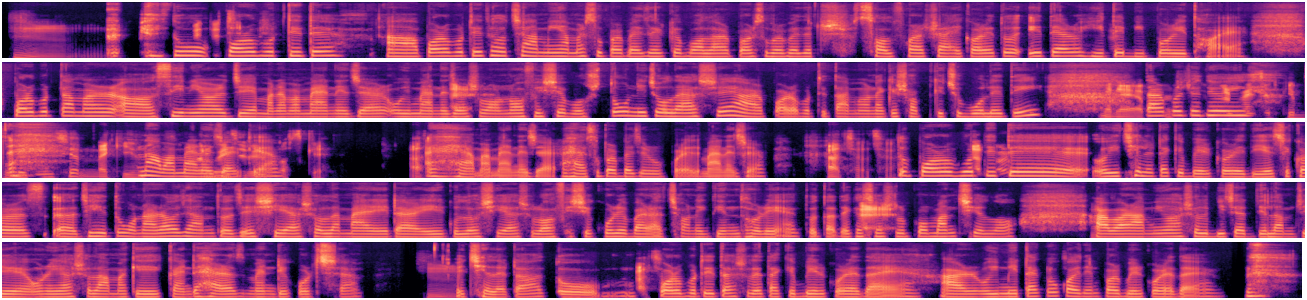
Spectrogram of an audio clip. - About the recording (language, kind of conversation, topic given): Bengali, unstructured, অফিসে মিথ্যা কথা বা গুজব ছড়ালে তার প্রভাব আপনার কাছে কেমন লাগে?
- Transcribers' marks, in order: static; mechanical hum; throat clearing; distorted speech; tapping; other background noise; chuckle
